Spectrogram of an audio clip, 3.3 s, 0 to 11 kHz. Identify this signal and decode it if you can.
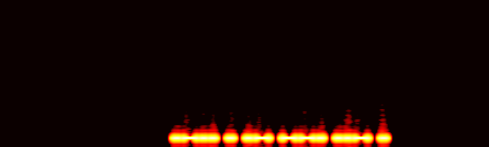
Morse code, heard as a keyed tone, about 40 wpm, 700 Hz. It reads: LEAGUE
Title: Six Letter Words - 40wpm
